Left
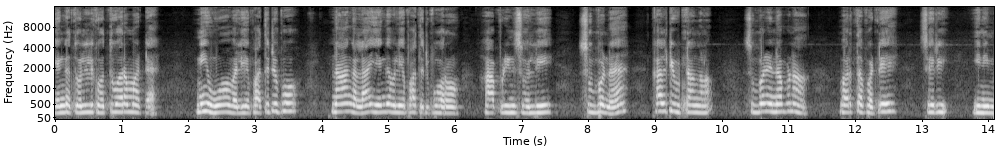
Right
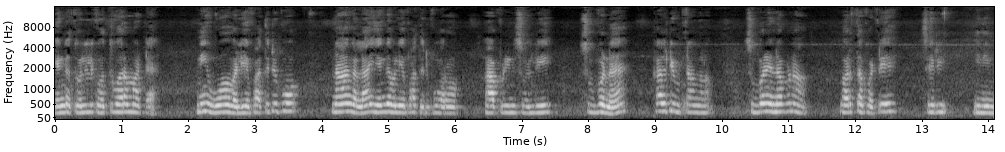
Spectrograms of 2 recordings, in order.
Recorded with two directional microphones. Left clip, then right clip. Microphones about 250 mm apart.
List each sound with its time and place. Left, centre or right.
0.0 s speech: left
